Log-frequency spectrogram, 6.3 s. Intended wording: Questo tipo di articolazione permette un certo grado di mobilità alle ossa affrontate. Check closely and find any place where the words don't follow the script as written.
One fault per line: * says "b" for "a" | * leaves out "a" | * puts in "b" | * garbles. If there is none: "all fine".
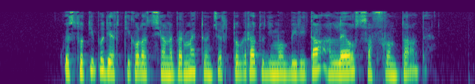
all fine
